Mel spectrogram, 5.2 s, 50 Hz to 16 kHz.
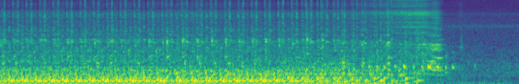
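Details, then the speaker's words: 1965 Ford F250 abandoned 26 years, after timing was advanced about 12 degrees and the points gap opened: it runs fairly even at a quick, steady beat, then shuts off; runs much better. "one of the two has made a major difference because watch this now it runs a lot better as it is if I pull the chill all the way"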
